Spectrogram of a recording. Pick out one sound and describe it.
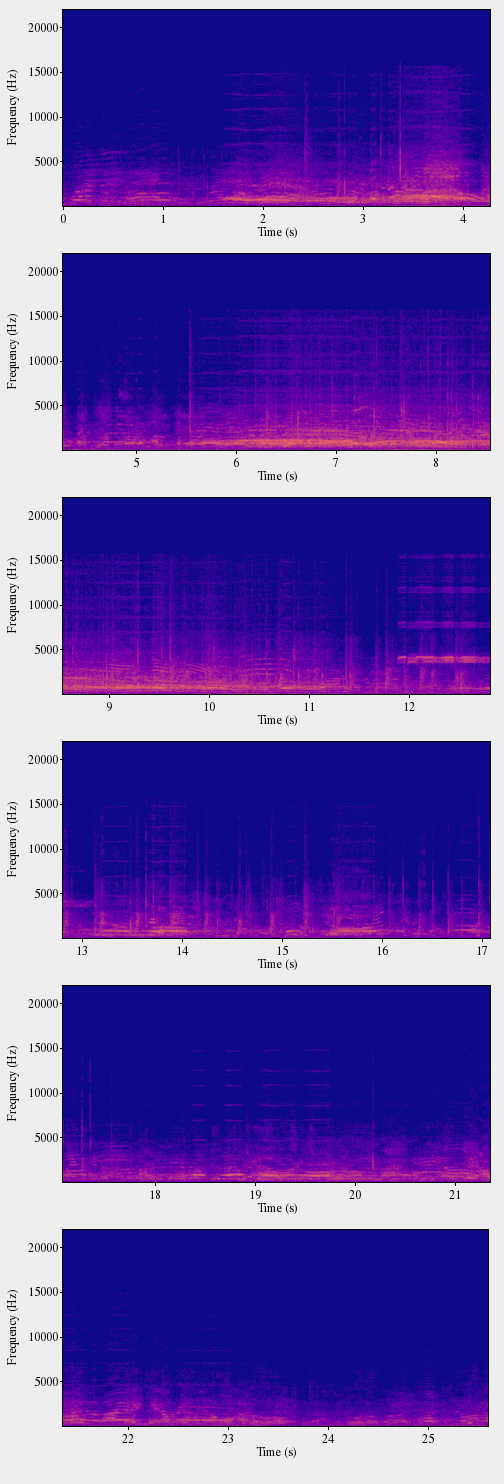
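Young men shout and call out on an open field.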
